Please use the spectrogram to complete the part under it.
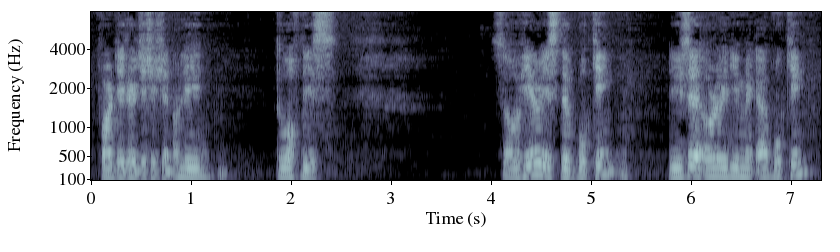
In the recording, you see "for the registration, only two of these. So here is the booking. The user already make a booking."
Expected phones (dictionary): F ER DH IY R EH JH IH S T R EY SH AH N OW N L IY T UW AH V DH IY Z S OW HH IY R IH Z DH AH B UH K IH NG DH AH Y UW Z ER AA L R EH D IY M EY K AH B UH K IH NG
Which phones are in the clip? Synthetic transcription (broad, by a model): F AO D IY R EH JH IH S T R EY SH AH N OW N L IY T UW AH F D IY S S OW HH IY R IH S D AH B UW K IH NG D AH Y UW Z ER AA L R EH D IY M EY K AH B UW K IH NG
